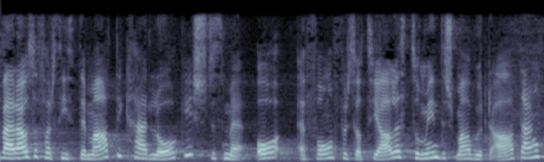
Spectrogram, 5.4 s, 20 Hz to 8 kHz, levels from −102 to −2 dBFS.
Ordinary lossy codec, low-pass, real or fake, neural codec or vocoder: MP3, 64 kbps; 7.2 kHz; real; none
